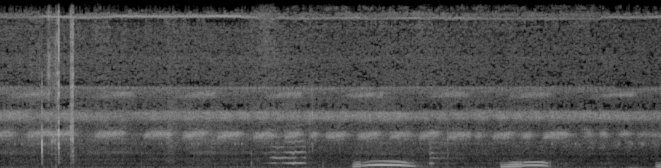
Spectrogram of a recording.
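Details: A feral cat raiding the territory of farm cats in the Philippines, squaring off with a black cat. Two short arched moaning cries come about two seconds apart over a steady outdoor hum of insects.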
